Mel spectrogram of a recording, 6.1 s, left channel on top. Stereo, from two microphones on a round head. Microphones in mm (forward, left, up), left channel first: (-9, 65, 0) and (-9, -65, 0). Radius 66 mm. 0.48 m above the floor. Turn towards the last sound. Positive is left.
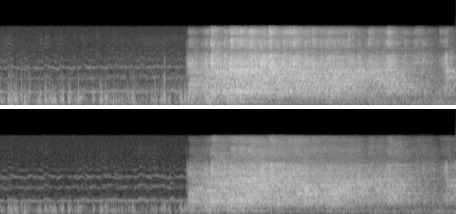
turn(degrees=75)  # may be behind; listen again after turning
